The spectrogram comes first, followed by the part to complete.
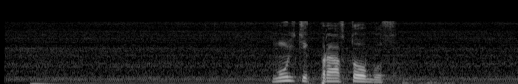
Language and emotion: Russian, neutral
